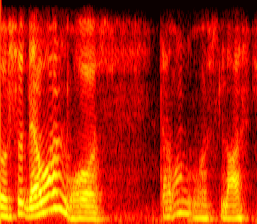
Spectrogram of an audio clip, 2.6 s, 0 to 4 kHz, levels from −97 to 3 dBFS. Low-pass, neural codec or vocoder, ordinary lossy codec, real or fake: 3.6 kHz; codec, 16 kHz, 4 kbps, FunCodec, trained on Chinese and English, 50 frames a second; Opus, 32 kbps; fake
